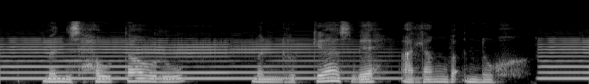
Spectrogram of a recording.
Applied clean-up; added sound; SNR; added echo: none; Wind instrument, woodwind instrument; 2 dB; none.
